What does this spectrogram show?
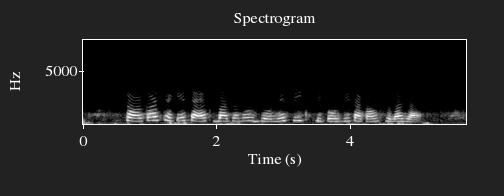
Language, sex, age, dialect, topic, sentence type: Bengali, female, <18, Standard Colloquial, banking, statement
